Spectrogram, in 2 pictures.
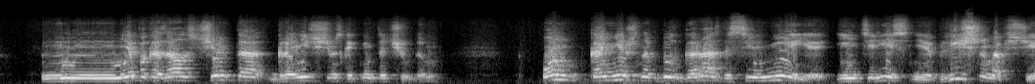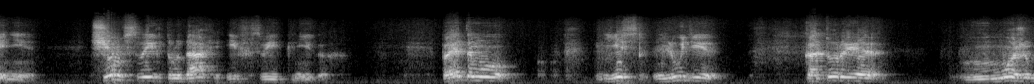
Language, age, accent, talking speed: Russian, 50-69, native, 85 wpm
